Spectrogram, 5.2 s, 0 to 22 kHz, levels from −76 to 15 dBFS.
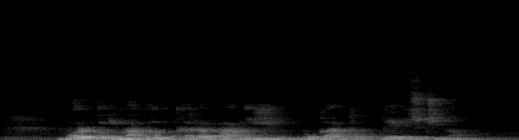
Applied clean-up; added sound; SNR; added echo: none; none; none; reverberation time 1.3 s.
